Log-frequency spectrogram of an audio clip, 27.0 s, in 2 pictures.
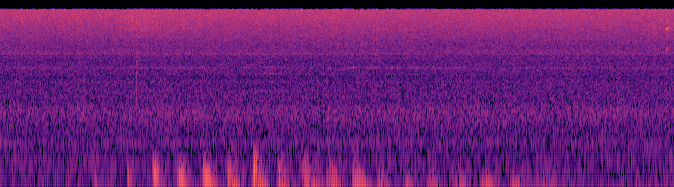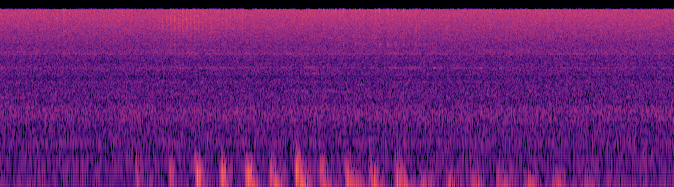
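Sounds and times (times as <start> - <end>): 
footsteps in a bedroom with a concrete ceiling: 2.6 - 10.4, 16.2 - 24.8.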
